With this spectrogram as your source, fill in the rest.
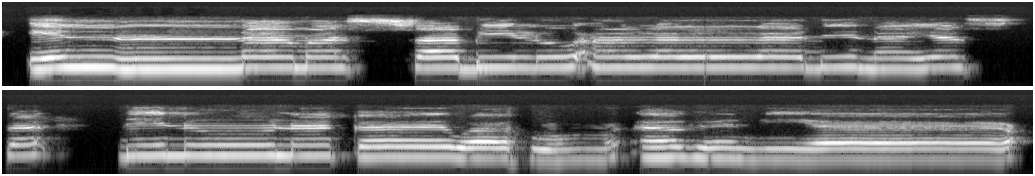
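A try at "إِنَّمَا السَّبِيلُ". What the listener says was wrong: Kita betulkan ada mad yang terlewat tadi sabilu bi-nya panjang kemudian di yasta'zinunaka kaknya tidak boleh panjang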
